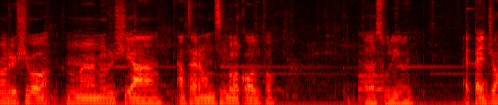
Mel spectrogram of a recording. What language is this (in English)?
Italian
